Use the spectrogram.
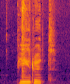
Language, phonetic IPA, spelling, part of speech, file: Polish, [ˈpʲirɨt], piryt, noun, LL-Q809 (pol)-piryt.wav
